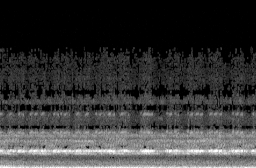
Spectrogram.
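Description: Crickets chirp in a steady, high, ringing trill over a low background rumble.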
